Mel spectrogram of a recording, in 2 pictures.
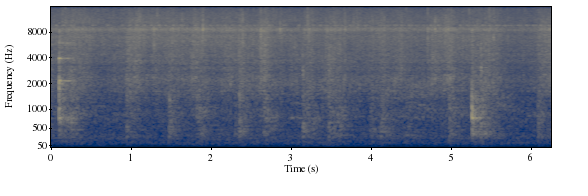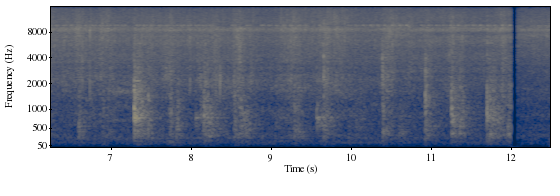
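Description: Cooked chicken being stirred into a rava chicken biryani in a pot, soft repeated scraping and gentle sizzling at low volume, close by, with no voices.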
